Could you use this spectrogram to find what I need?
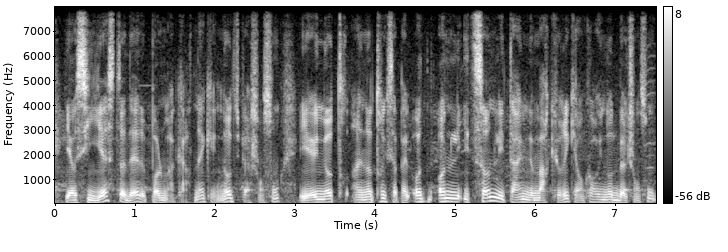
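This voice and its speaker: A man at a very fast pace with ordinary pitch variation over noticeable background noise. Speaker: guitar teacher. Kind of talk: tutorial. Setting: outdoors in Spain. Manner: casual, hesitant.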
